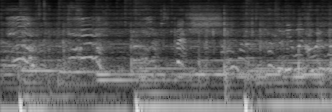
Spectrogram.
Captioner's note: students scuffling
